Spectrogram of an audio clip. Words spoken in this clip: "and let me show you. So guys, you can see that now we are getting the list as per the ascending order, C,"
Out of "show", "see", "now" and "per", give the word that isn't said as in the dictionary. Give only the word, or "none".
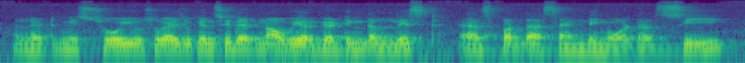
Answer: per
